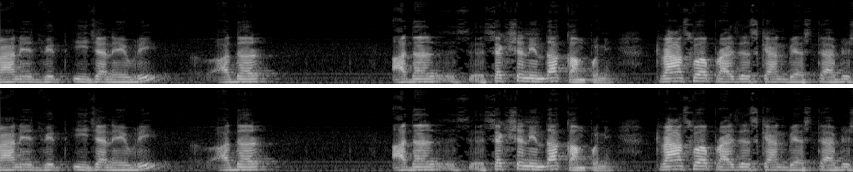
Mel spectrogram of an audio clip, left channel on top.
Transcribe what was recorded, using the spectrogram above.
with each and every other section in the company. Transfer prices can be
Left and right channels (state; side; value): identical; both; correlation 1.00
